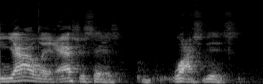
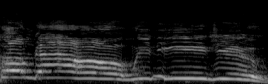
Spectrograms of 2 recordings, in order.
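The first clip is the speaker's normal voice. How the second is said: acted very high pleading wail, drawn out, falling; 12 semitones higher, 4 dB quieter than usual. Retelling a Bible story, imitating a crowd screaming for Baal. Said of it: "And they're screaming for Baal".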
